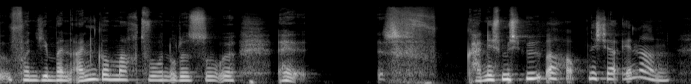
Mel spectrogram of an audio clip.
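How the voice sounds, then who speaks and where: A woman speaks with a dark, mellow tone and a somewhat breathy quality. Her pitch is medium and her pace fairly slow. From East Germany, rural village. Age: 70s. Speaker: interview guest. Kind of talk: casual interview. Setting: studio.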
